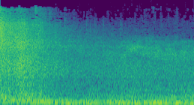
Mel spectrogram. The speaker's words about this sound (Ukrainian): Постріл!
